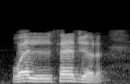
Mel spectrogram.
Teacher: ياخد باله من سكون اللام واللام الساكنه ويظهرها، ثم الفاء عشان ما تبقاش فا زي ما حضراتكم عارفين، ثم قلقله الجيم المرققه الجميله، والفجر.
